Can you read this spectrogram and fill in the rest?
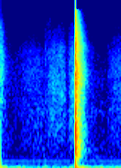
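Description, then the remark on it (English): A single sharp hand clap rings out once, loud and crisp, with a brief decay into quiet. No voices, just faint hiss before and after. “Oh, sick clap, bruv.”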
